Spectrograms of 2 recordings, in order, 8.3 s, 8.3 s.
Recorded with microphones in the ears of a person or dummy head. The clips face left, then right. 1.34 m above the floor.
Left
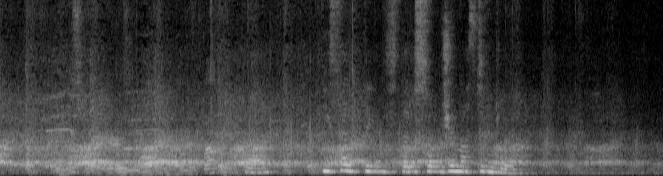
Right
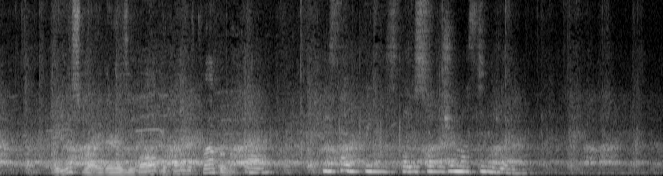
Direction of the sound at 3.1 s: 15° left (ahead or behind).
